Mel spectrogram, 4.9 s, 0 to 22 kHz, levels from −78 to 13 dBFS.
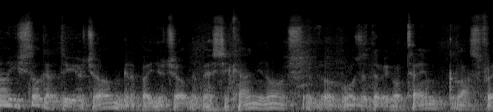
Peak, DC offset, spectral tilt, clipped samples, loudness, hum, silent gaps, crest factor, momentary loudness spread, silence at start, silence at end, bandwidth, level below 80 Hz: -12 dBFS; under 0.1%; -5.5 dB/octave; under 0.1%; -30 LUFS; none; none; 16 dB; 2 LU; 0 s; 0 s; 15.5 kHz; -50 dBFS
